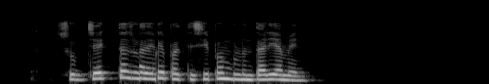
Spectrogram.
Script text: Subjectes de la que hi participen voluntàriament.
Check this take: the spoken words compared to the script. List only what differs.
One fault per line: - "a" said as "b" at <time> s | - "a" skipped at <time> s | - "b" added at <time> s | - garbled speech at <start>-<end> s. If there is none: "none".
none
